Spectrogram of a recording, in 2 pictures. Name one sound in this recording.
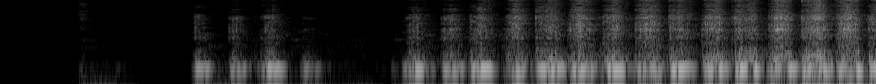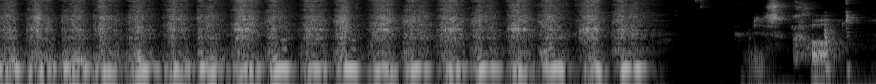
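A metal file rasps rapidly back and forth across wood.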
